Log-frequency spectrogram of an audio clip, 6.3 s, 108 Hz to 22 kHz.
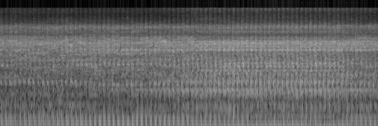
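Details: Aprilia Leonardo 125 scooter after long storage: steady single-cylinder putter about three beats per second, swelling gently as throttle rises; engine now runs cleanly.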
